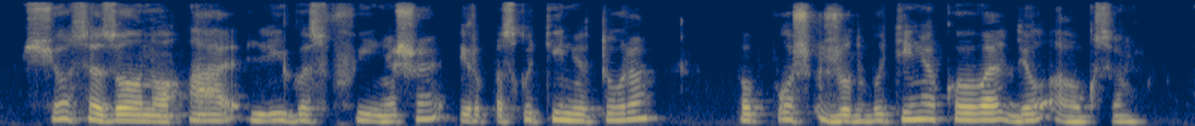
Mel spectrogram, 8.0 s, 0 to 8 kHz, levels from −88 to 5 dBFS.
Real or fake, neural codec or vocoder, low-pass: fake; codec, 16 kHz, 4 kbps, X-Codec, HuBERT features, trained on general audio; 7.2 kHz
